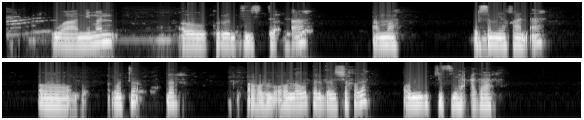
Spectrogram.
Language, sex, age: Somali, male, 18-24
